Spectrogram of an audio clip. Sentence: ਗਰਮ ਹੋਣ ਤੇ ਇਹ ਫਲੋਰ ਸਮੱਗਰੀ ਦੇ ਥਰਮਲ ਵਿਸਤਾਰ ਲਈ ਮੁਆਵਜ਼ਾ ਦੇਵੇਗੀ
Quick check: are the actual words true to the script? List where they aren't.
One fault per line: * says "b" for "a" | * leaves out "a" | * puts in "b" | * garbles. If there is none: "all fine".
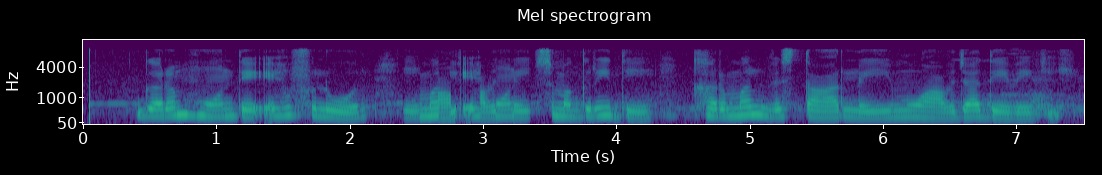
* garbles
